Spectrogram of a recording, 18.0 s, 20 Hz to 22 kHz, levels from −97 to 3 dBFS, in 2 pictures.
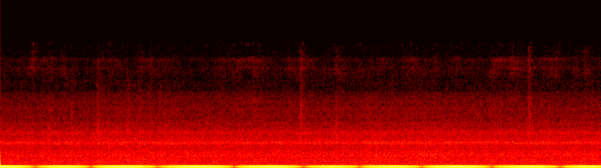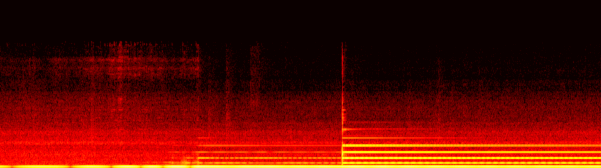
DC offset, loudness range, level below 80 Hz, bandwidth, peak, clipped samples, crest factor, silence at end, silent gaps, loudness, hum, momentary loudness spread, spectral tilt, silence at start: under 0.1%; 8 LU; -68 dBFS; 5 kHz; -2 dBFS; under 0.1%; 16 dB; 0 s; none; -17 LUFS; none; 12 LU; -5.5 dB/octave; 0 s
